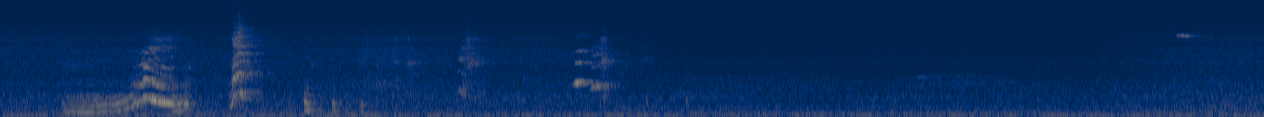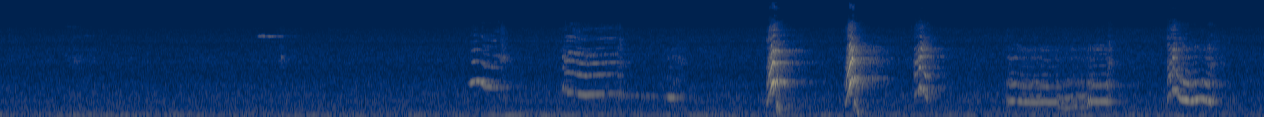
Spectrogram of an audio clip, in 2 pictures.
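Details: Dog giving scattered yelps and wavering whining cries, then a quiet stretch, then a burst of rapid, sharp, high yips toward the end, with a low background hum throughout.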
